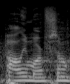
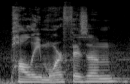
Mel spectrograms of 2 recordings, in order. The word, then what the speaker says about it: polymorphism: Uh, a slight variant. Polymorphism. Also polymorphism.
